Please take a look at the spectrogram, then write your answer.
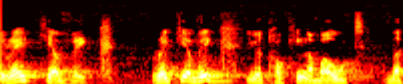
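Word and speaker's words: Reykjavik: not Volkswagen now the last one you say reic reic you're talking about the capital of Iceland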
